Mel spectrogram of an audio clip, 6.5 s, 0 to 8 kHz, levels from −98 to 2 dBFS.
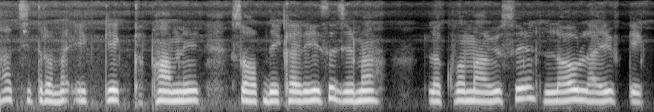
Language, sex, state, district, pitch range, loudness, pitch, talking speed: Gujarati, female, Gujarat, Valsad, 200-220 Hz, -16 LUFS, 210 Hz, 155 wpm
